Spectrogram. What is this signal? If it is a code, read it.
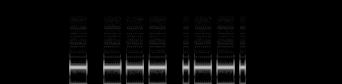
Morse code, heard as a keyed tone, about 21 wpm, 800 Hz. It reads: TOP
